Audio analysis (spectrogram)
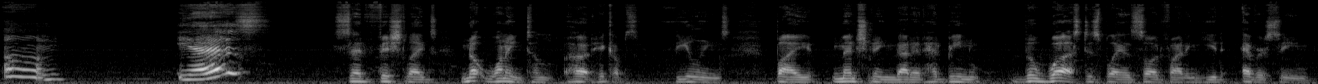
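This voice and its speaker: A man reading a children's novel aloud, halting now and then and stumbling over words. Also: medium pitch, steady tone, a little mellow. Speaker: story reader.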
